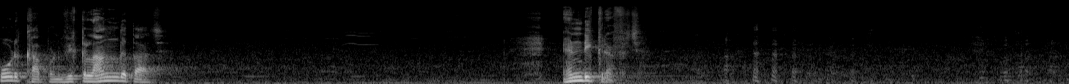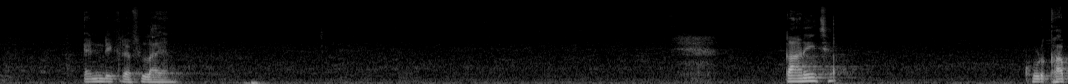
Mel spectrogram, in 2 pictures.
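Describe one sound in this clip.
An elderly man speaks with animation into a microphone, in short bursts with long pauses.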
